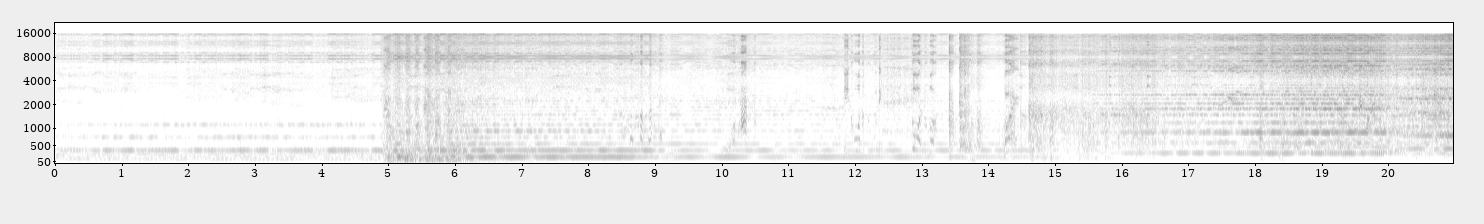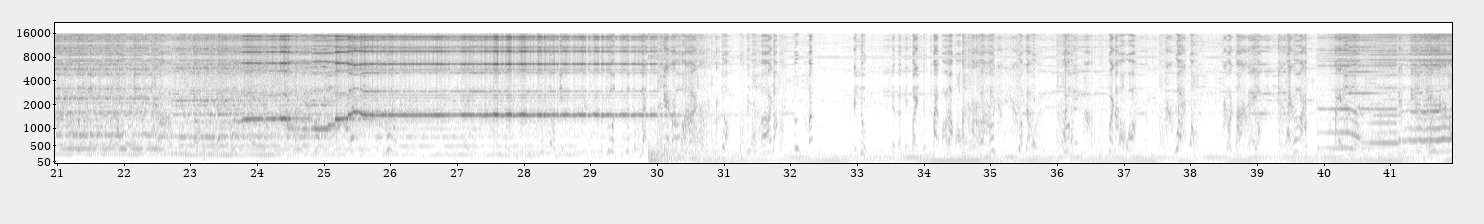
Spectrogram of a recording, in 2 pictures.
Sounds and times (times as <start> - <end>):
Music: 0.0 - 41.9
Speech: 11.8 - 14.6, 28.2 - 32.4, 33.0 - 41.8.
